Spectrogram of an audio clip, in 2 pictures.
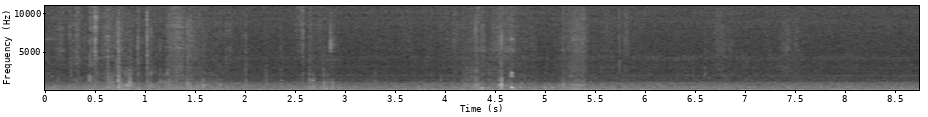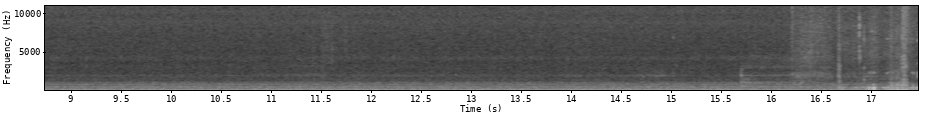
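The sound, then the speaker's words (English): A steady low rumble of engine and road noise fills the interior, like riding inside a moving car, with faint intermittent clicks and a slight swell in loudness near the end. “Sorry, again, live from the car.”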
